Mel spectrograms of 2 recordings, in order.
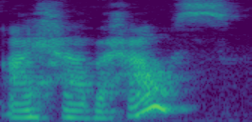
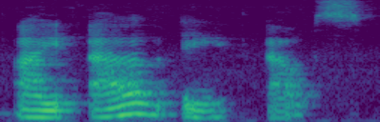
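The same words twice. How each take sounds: First: The h sounds at the word starts are pronounced. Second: The h sounds at the word starts are dropped. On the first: "we have the sentence" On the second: "can sometimes be pronounced as"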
